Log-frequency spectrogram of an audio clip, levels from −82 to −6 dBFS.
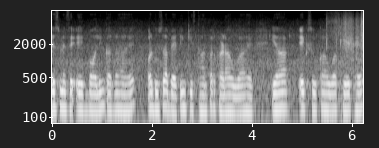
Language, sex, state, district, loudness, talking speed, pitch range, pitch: Hindi, male, Bihar, Jamui, -18 LUFS, 200 wpm, 130-140 Hz, 135 Hz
